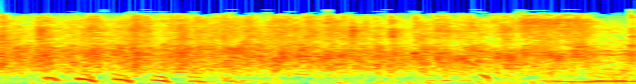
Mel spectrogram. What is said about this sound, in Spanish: Y digo, a ver, que se note, ¿quiénes son los de Córdoba? Un aplauso, ¿no? A ver, por lo menos, un momento de ruido, ¿no? ¡Opa!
